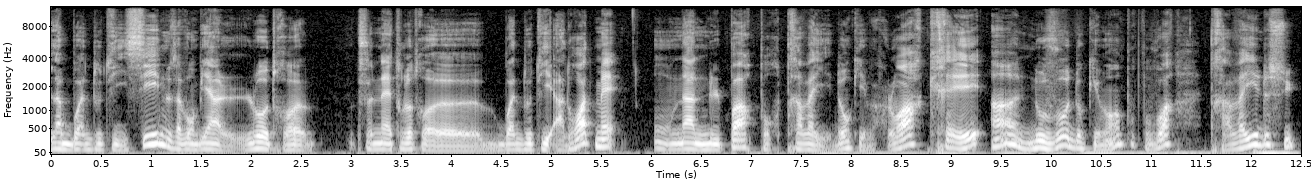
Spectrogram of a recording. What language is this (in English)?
French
